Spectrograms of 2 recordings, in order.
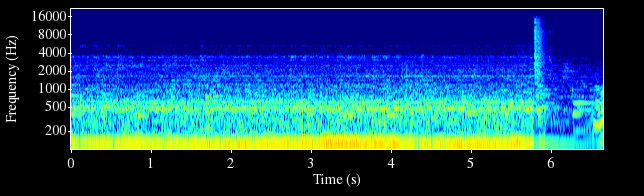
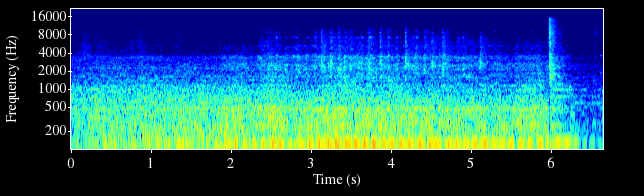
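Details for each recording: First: About 70-year-old Homart Sears fan after reassembly, motor re-secured in its saddle: motor hums steadily at low pitch while the blades fail to start spinning; drive belt too loose and slipping on the pulley, to be tightened. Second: 70-year-old Homart (Sears) fan, motor wire just re-soldered, test run: steady low motor hum holding an even pitch, then winding down; the fan motor runs cleanly with no rattles.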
